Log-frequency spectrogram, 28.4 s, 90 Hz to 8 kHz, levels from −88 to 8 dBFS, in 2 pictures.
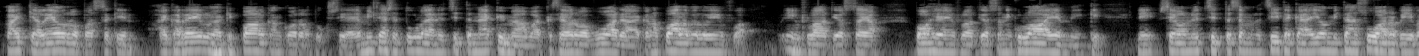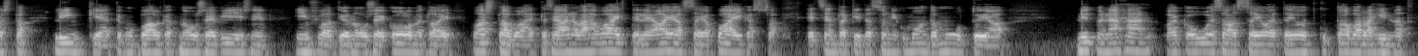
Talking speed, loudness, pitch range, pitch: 150 wpm, -22 LUFS, 120-135 Hz, 125 Hz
